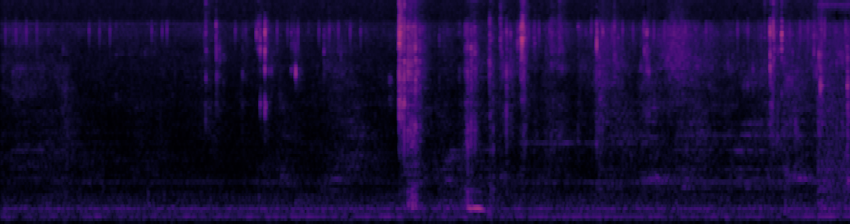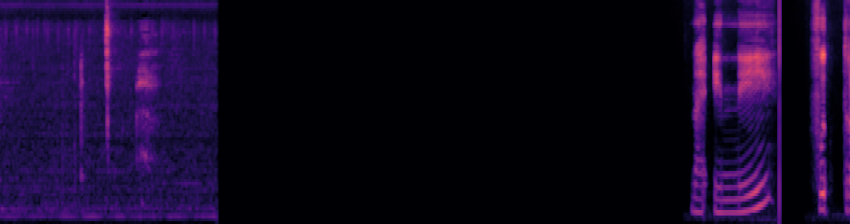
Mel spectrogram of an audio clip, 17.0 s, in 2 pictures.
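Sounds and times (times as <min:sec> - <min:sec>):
low hum: 0:00.0 - 0:10.7
person crunching chips: 0:03.9 - 0:06.5.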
